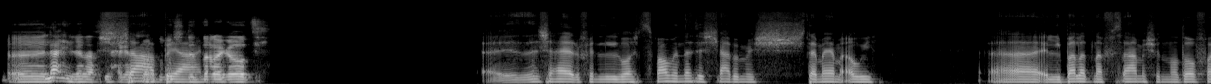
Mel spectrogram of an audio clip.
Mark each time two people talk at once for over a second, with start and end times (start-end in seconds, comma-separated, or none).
1.0-2.3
